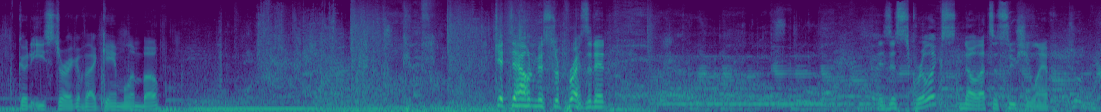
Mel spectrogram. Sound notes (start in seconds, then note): none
